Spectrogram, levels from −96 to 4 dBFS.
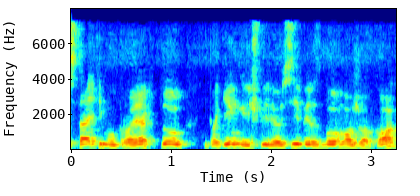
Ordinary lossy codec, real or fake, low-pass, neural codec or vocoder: MP3, 64 kbps; fake; 7.2 kHz; vocoder, 22.05 kHz, 80 mel bands, Vocos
